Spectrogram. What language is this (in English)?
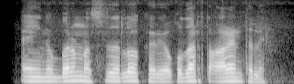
Somali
